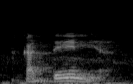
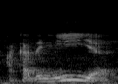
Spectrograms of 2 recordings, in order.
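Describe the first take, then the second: First: The stress falls on a syllable other than mi. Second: The stress falls on the syllable mi. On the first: This is the Spanish pronunciation. "Saibam que a tonicidade é diferente" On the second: This is the Portuguese pronunciation. "a tonicidade aqui, ó, no mi"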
